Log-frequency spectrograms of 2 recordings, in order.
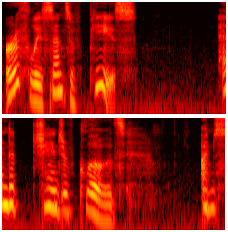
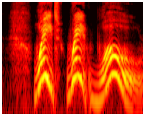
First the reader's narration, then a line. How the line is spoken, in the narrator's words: Ray cried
